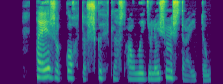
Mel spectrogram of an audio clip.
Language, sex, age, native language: Icelandic, male, 12, Icelandic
